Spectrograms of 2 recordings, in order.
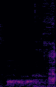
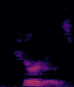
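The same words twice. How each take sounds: First: Slow, breathless whisper to herself; whispered repeat. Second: Said in the usual way. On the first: Real, not acted. Repeating to herself after finding the pattern, whispered. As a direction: breathe it out slowly, relieved. Found the lost pattern in bag.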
